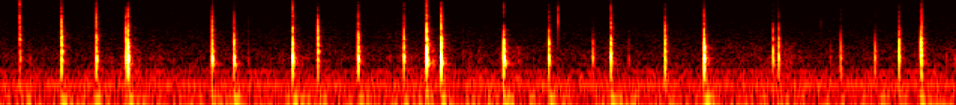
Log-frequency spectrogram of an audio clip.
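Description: Long acrylic nails tap and scratch the lid of a closed, hollow, medium-size pink floral Saviland cardboard gift box. About twenty quiet, sharp, dry clicks come at an irregular pace with almost no ring. A low, steady hum sits underneath.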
